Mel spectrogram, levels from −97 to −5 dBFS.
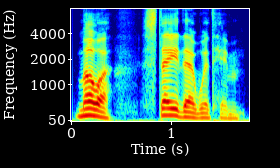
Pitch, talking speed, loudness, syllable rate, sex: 140 Hz, 170 wpm, -16 LUFS, 4.3 syllables/s, male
